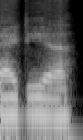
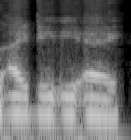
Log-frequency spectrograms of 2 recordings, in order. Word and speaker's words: IDEA: Most people don't refer to it as IDEA, even though it's spelled that way. So if you're trying to sound very savvy in an IEP meeting, don't say IDEA. Go with IDEA.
